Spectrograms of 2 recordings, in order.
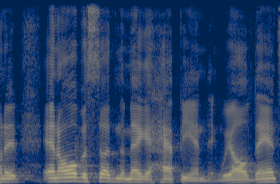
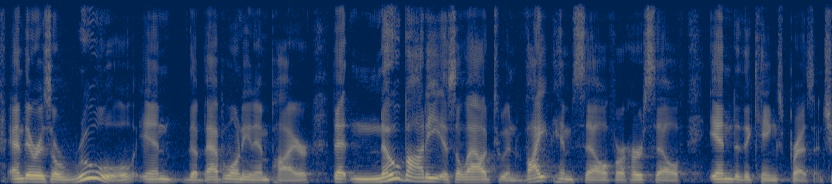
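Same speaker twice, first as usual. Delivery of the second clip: ordinary talk, nothing marked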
